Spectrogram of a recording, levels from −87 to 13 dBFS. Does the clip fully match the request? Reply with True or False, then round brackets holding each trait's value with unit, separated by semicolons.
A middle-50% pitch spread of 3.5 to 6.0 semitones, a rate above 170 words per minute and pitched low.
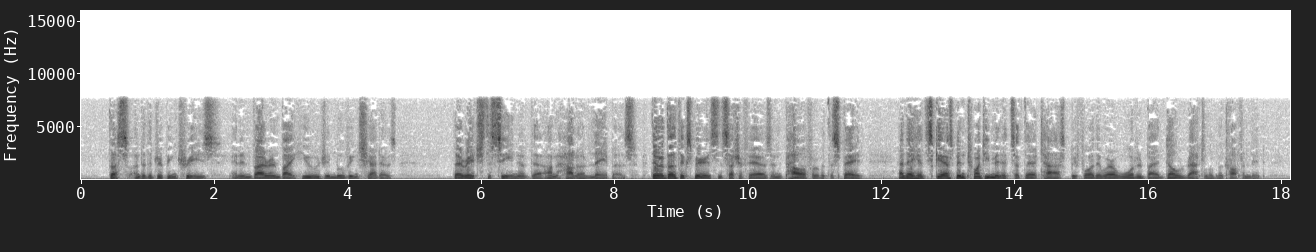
True (5.1 semitones; 180 wpm; 90 Hz)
